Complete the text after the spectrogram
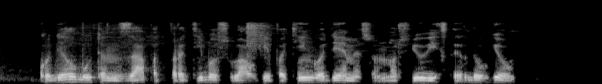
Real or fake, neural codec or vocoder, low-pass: real; none; 7.2 kHz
